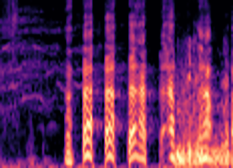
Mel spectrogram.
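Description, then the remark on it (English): A dog barks four times in quick, evenly spaced succession, loud and sharp, then the barks give way to a rougher, breathy growling noise. “and out of nowhere, a dog marked.”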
